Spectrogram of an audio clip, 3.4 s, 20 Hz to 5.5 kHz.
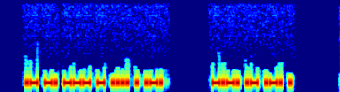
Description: Morse code, heard as a keyed tone, about 50 wpm, 600 Hz. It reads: ANOTHER CARE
